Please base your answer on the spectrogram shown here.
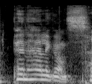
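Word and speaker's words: Penhaligon's: Uh, Philanigons, vad heter de? Penhaligons. Penhaligons. Ja, det var nära uttal.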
